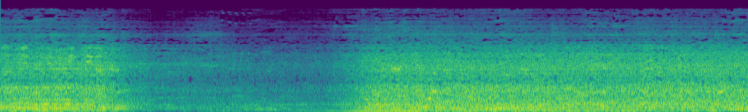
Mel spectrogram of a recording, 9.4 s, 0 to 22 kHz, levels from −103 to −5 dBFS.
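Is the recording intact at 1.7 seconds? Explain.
No. A fast zipping tick rides on the sound from 1.28 to 1.92 s: zipper noise, a roughly 20 dB drop applied in 1 dB steps about thirty times a second.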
